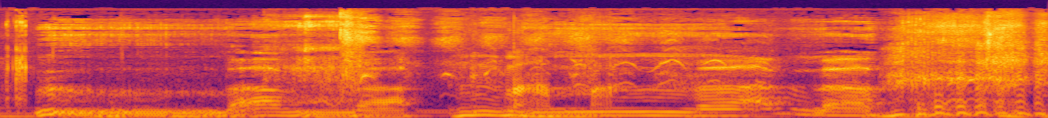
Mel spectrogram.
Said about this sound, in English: Mama. This dog just sits in a pub and says mama on demand for food.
